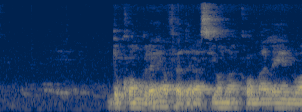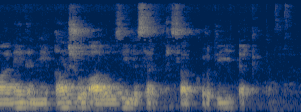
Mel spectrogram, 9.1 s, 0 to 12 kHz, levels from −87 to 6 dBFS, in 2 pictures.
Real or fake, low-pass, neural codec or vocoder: real; 10.8 kHz; none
